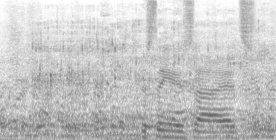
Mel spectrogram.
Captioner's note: electronic rattling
